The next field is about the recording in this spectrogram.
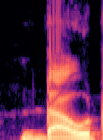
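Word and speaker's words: doubt: डीओएम बीटी कि डाउट इसको डाउट पढेंगे यहां पर भी साइलेंट रहता है तो इसको डाउट पढेंगे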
